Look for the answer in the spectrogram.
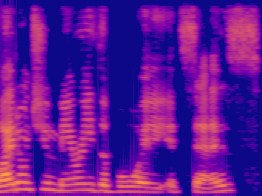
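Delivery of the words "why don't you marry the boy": ordinary talk, nothing marked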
